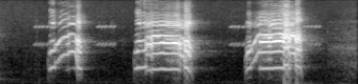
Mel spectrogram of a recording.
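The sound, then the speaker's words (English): A chicken on a bus lets out three loud, squawking clucks in a row, each a short harsh burst with brief pauses between, with no voices around. “Everybody's life was in danger because of that damn chicken.”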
